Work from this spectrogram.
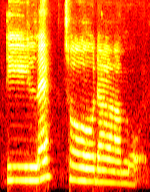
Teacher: Open the eh up more.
